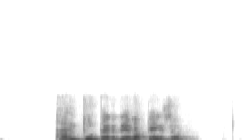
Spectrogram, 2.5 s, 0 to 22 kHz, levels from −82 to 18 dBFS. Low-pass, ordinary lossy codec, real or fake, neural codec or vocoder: 7.2 kHz; Opus, 32 kbps; fake; codec, 24 kHz, 1.5 kbps, HILCodec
